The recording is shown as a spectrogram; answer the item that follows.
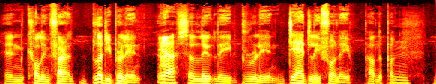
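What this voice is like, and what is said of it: Usual voice. Nothing is said of it.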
